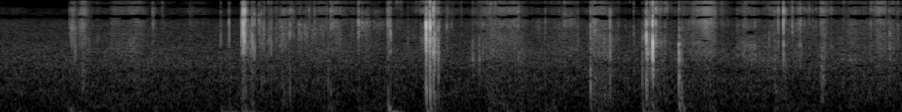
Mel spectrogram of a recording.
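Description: Fingertips and nails scratch and peel loose bark strips from a long, solid, smooth wooden walking stick. Quiet, dry crackling and tearing bursts come at irregular intervals, with a few sharper, brighter snaps standing out over faint scratching. The sound is thin and crisp, almost entirely high in pitch, with no low body.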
